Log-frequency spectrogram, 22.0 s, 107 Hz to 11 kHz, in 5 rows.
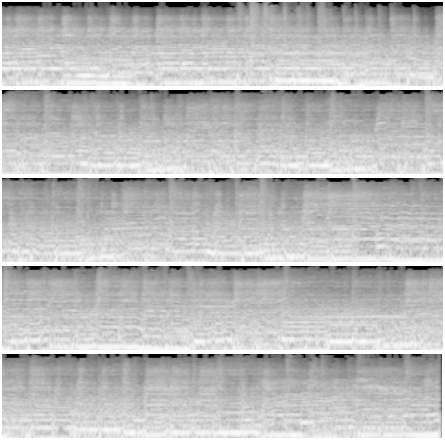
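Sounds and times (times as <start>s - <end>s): electric bass: 0.0s - 22.0s
electric guitar: 0.0s - 22.0s
drum and cymbal hits: 2.3s - 22.0s.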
